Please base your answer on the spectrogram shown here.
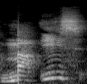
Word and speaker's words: maïs: Regardez le mot mais, M-A-I-S. Ben, mais, le A-I se prononce E. Si on veut avoir maïs, il fallait trouver quelque chose. Et qu'est-ce qu'on a trouvé? Ben, de mettre deux petits points sur la deuxième lettre.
